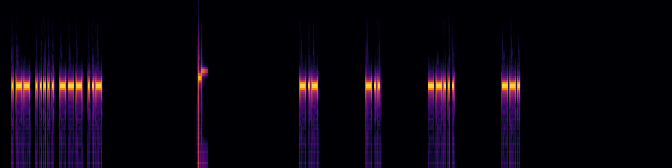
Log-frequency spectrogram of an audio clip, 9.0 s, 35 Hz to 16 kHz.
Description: Morse code, heard as a keyed tone, about 42 wpm, spaced as for 19 wpm, 700 Hz. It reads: W5OU KD7G
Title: USA Call Signs - 4 Characters - 8x Character Spacing - 45wpm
